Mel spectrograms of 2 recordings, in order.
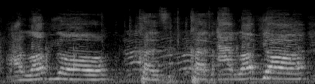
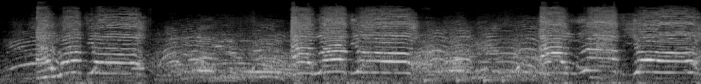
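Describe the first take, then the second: First: Tender. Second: High, slow shouted chant; crowd call shout. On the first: Closing, softly to crowd. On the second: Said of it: "you heard me?". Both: Real, not acted.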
